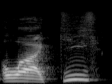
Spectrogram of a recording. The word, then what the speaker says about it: Лаций: Ну, а место поселения латинов – это область Лаций или Лакий, как правильно говорить на латыни. Они звука «ц» не знали вообще.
